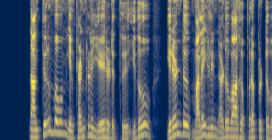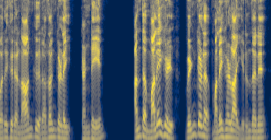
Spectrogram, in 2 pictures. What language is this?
Tamil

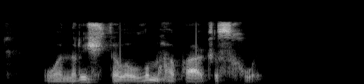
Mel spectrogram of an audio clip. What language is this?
Abkhazian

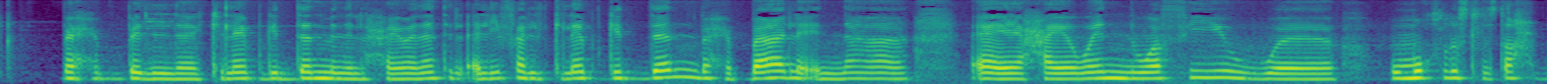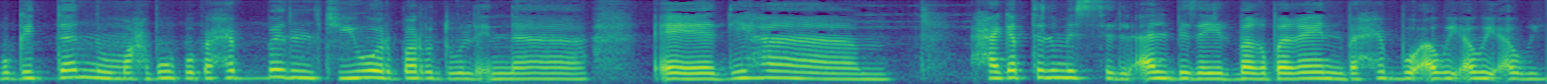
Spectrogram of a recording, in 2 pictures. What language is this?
Egyptian Arabic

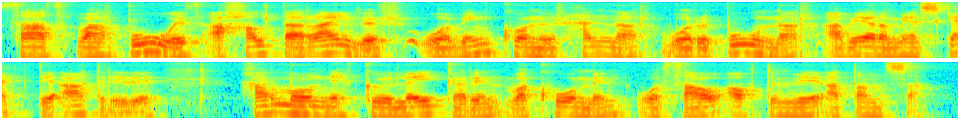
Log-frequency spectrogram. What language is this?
Icelandic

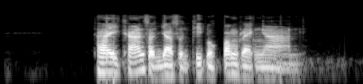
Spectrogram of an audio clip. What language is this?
Thai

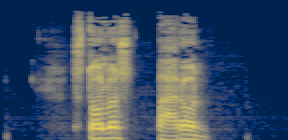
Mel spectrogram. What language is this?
Greek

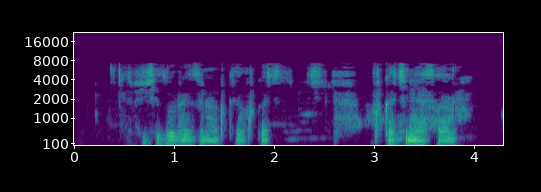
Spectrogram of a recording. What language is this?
Swahili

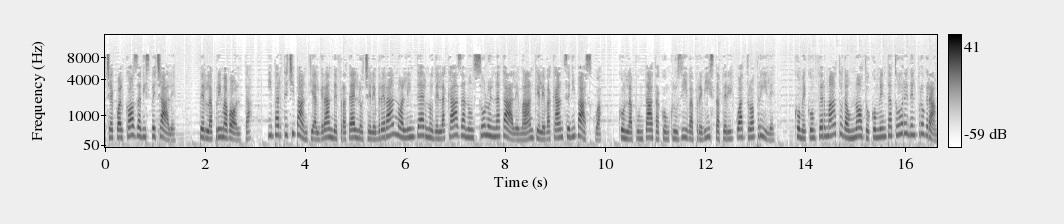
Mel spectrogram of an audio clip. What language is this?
Italian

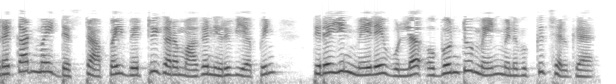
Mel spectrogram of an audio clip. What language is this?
Tamil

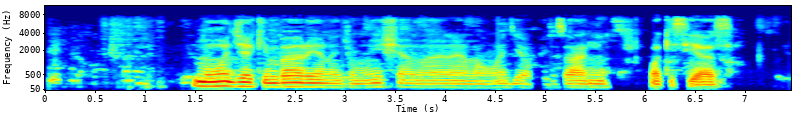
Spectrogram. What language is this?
Swahili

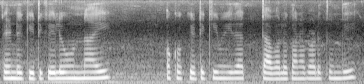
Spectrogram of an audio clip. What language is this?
Telugu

